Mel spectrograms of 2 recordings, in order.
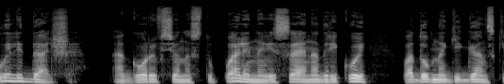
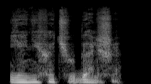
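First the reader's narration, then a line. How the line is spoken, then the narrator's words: Whispered. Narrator (Russian): зашептал Тео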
